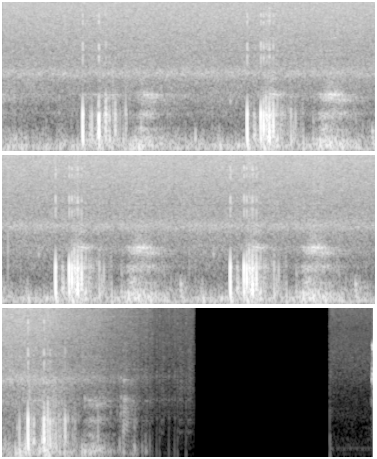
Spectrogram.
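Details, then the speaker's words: Stethoscope lung auscultation: crepitation, showers of fine crackles at the peak of each inspiration with rapid breathing. "давайте послушаем как звучит крепитация"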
